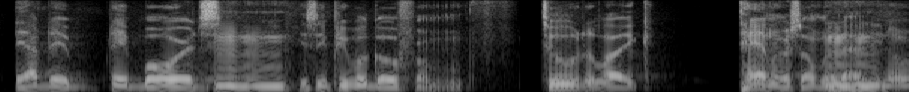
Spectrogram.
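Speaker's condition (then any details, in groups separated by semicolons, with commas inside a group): No condition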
